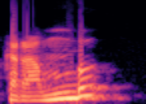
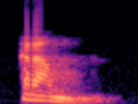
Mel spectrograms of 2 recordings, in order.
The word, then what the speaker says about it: crumb: So it is not crumb but it is crumb crumb.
